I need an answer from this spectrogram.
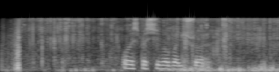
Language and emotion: Russian, positive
